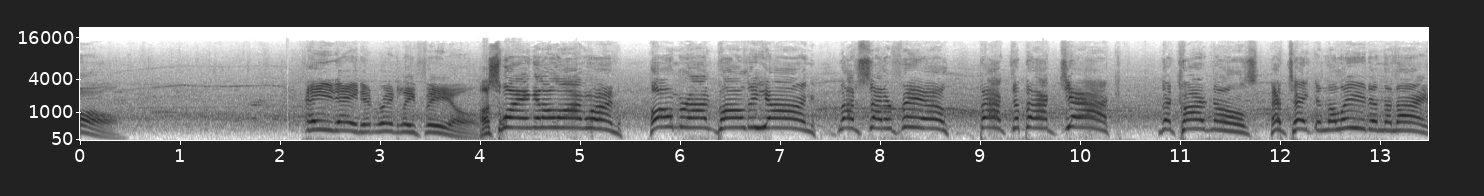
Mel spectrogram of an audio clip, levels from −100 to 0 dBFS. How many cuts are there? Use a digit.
1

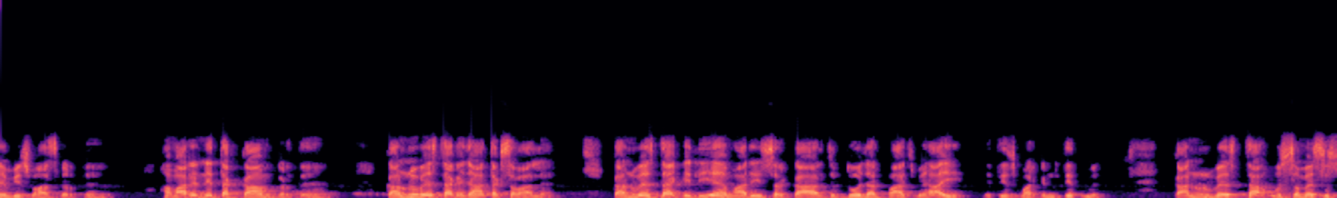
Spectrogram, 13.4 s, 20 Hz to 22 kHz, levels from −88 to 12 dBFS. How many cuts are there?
0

